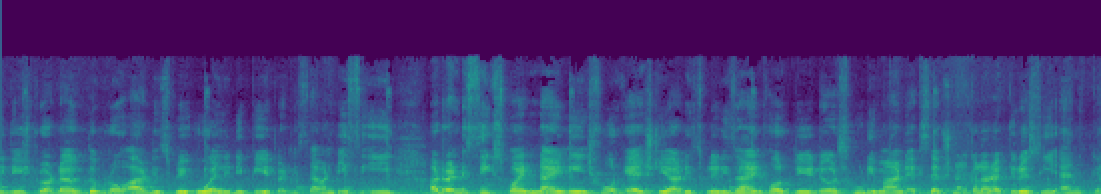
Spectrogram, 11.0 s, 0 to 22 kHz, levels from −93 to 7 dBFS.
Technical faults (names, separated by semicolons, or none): none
